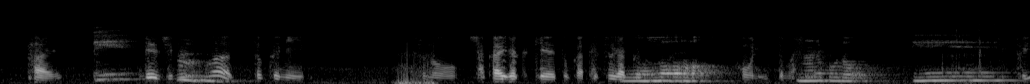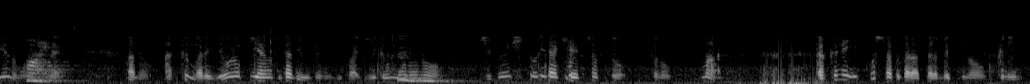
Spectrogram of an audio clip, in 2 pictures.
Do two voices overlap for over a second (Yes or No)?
No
